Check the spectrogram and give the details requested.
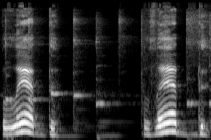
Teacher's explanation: звук д знаходиться в кінці слова він твердий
